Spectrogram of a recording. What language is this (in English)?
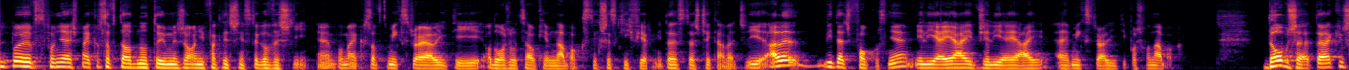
Polish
